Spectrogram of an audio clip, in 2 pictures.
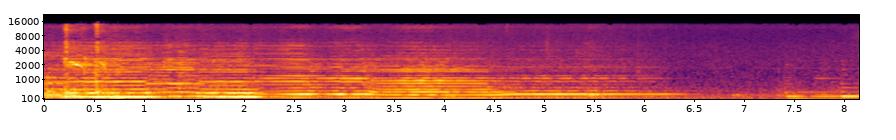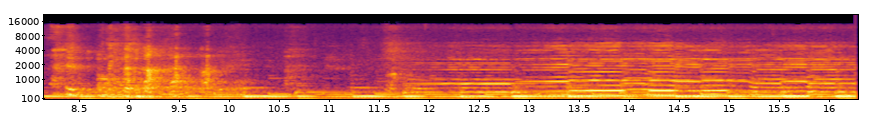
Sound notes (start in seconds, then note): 8.2 laughter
